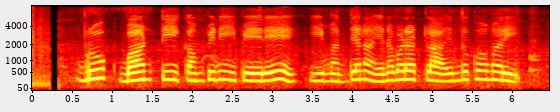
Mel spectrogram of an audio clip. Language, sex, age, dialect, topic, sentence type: Telugu, male, 36-40, Southern, agriculture, statement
